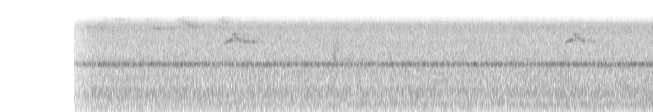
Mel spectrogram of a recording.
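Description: Steady rush of a fast-flowing river, starting under a second in, with a constant thin high-pitched whine over it and a few faint short chirps.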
